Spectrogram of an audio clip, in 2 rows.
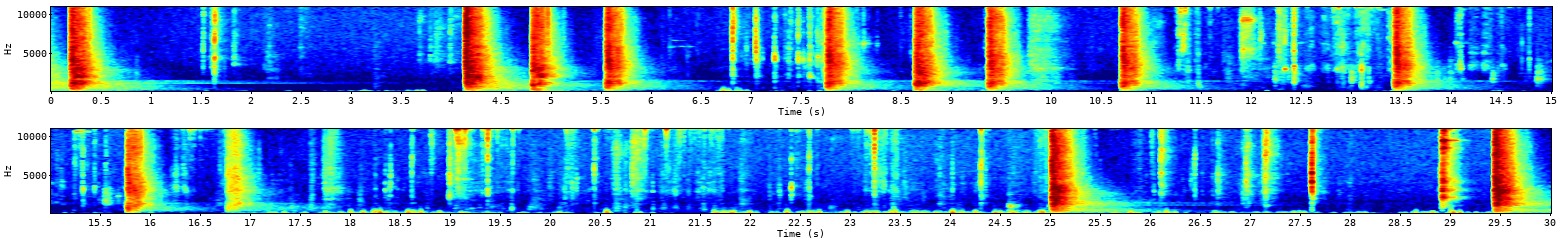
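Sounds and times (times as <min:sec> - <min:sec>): revolver gunshots: 0:00.0 - 0:01.1, 0:04.2 - 0:06.1, 0:07.8 - 0:09.9, 0:10.7 - 0:11.2, 0:15.8 - 0:16.2, 0:25.0 - 0:25.8, 0:29.5 - 0:30.0.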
